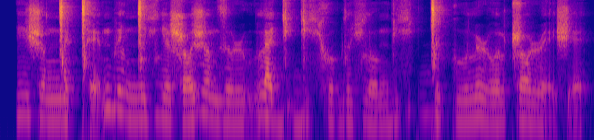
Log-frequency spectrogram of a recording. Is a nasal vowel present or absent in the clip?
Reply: absent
